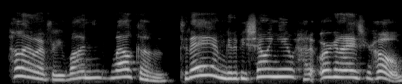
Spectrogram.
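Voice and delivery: mock her old overly sweet channel intro; a hint of a sicky sweet host; fake YouTuber voice. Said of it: "you see me on there so fake".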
